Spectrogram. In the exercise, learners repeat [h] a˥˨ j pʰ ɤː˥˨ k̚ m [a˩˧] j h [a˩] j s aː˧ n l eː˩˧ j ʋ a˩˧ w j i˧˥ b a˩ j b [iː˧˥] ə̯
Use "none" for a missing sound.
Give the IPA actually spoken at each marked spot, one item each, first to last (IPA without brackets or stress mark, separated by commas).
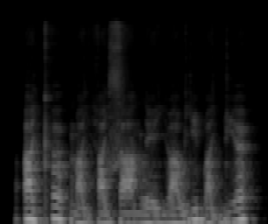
ʔ, a˩˧, a˧, i˧˥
